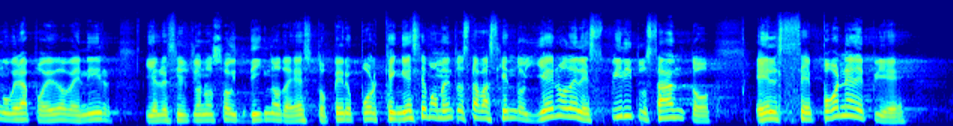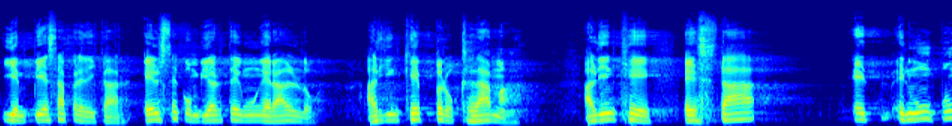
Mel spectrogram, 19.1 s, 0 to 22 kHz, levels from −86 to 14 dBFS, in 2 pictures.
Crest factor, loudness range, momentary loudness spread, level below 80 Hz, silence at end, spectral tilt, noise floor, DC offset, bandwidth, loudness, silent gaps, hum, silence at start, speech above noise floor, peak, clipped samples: 22 dB; 3 LU; 8 LU; -76 dBFS; 0 s; -4 dB/octave; -73 dBFS; under 0.1%; 15 kHz; -30 LUFS; none; none; 0 s; 43 dB; -10 dBFS; under 0.1%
